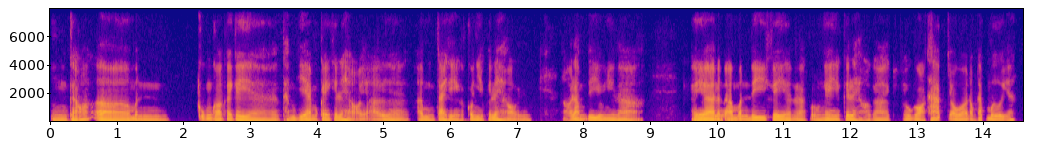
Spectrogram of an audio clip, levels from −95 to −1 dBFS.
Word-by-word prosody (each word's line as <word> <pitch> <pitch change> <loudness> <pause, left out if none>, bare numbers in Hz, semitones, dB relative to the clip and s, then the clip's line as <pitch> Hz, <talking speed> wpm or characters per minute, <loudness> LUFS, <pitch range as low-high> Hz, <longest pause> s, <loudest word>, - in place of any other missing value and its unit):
Ừm, 115 -4 -2
có, 135 +6 +1
ờ, 115 -1 +4
mình 95 -2 -2 0.5
cũng 110 - -1
có 75 -5 +3
cái 75 -1 0
cái, 125 -3 +3
a, 115 0 -1
tham 120 -2 -3
gia 115 -1 +3
một 100 -1 -4
cái 130 -1 +1
cái 135 - +1
lễ 130 - +2
hội 85 -7 -3
ở 90 +3 -3 0.4
ở 120 - -2
miền 120 -4 -2
Tây 115 +2 +2
thì 100 -5 -1
có - - 0
nhiều 125 -8 0
cái 120 - +1
lễ 130 - +4
hội 105 -1 -3 0.4
họ 105 - -6
lắm, 115 +7 +1
ví 135 -1 +3
dụ 115 - +2
như 115 +1 -1
là 100 -4 -1 0.8
cái, 130 -1 +3
a, 115 -3 +7
lần 100 -2 +1
đó - - +3
mình 100 +1 -1
đi 110 0 +2
cái 120 -2 +3
là 100 -3 -3
cũng 115 +4 -3
ngay 110 -4 0
cái 115 +3 +1
lễ 110 -1 +2
hội, 100 -2 -6
ơ, 105 -1 -2 0.2
chỗ 110 -2 -2
Gò 100 -4 +1
Tháp, - - +1
chỗ 110 +2 +1
Đồng 100 -1 -4
Tháp 125 0 -2
Mười 100 -4 +1
á. 135 - -3
110 Hz, 220 wpm, -23 LUFS, 100-120 Hz, 0.8 s, a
